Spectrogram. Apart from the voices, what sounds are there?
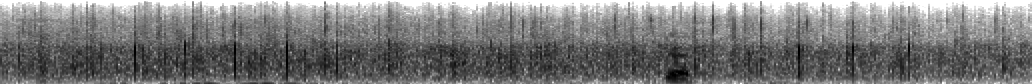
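audience clapping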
